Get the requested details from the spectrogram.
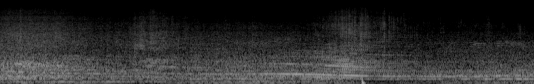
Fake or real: real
